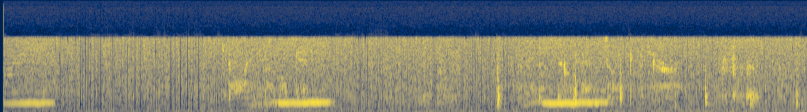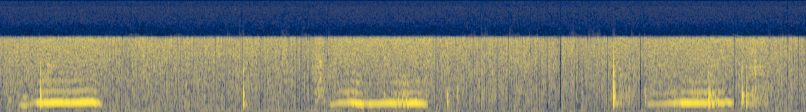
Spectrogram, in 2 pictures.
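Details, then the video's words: Cash, a pet cat, snoring while asleep indoors: soft, whistly nasal tones recur steadily about every three seconds, each lasting under a second, over quiet room background. "snoring cat cash"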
